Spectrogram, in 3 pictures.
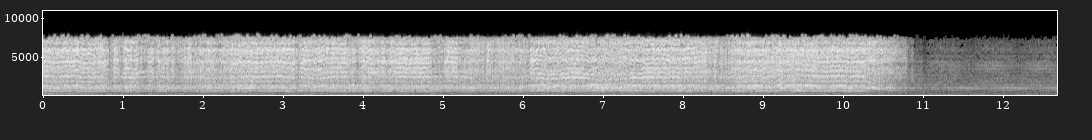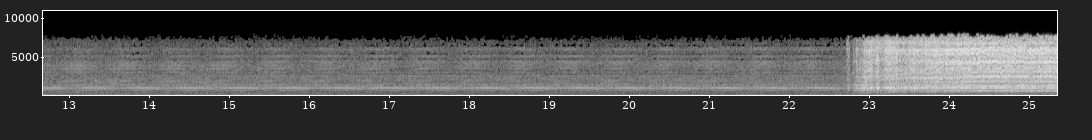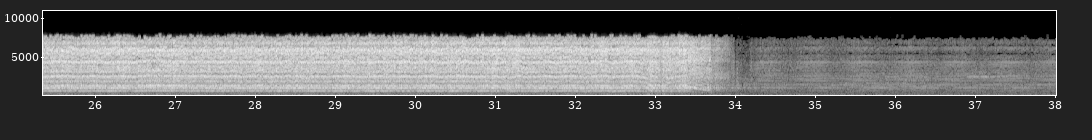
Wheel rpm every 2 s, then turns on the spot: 160, 170, 160, 160, 160, 30, 0, 0, 0, 0, 0, 90, 160, 160, 160, 160, 120, 0, 0.
none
